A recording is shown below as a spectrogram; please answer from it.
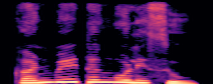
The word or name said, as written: ಕಣ್ಬೇಟಂಗೊಳಿಸು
